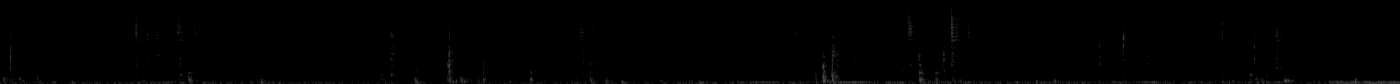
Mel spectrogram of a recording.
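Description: Near silence with faint, irregular taps and rustles from kittens scampering and batting at toys on carpet.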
